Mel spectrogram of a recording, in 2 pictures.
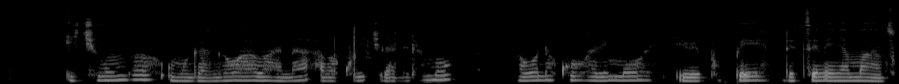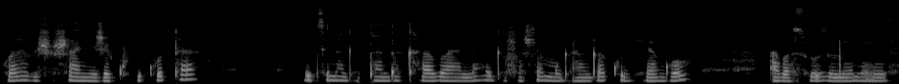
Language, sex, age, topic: Kinyarwanda, female, 18-24, health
